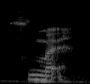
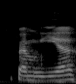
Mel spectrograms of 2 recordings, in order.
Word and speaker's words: Famuyiwa: and it was written by Rick Fuma... I always say his name wrong. Rick Famuyiwa, who did several films that I really enjoy, including The Wood and Brown Sugar.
